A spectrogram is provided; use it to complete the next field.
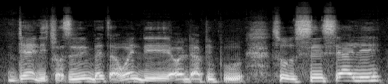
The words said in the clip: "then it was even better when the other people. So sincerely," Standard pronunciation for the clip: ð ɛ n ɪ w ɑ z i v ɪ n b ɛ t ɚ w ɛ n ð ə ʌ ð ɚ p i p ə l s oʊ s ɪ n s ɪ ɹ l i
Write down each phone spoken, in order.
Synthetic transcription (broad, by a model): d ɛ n ɪ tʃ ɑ s i v ɪ n b ɛ t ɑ w ɛ n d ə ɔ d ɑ p i p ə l s oʊ s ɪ n s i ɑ l i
